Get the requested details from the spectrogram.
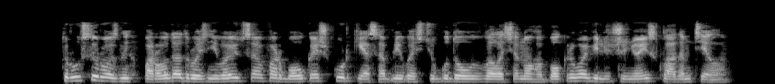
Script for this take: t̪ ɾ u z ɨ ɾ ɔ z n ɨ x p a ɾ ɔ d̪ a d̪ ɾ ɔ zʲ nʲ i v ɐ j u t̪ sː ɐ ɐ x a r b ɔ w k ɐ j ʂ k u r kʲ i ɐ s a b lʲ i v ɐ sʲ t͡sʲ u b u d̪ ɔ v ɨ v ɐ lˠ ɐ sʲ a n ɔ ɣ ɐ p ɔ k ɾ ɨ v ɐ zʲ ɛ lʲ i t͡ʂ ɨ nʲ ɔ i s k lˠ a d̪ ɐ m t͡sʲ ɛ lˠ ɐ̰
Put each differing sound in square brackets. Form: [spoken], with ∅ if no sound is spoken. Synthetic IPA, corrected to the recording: t̪ ɾ u [s] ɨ ɾ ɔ z n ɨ x p a ɾ ɔ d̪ a d̪ ɾ ɔ zʲ nʲ i v ɐ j u t̪ sː ɐ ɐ [f] a r b ɔ w k ɐ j ʂ k u r kʲ i ɐ s a b lʲ i v ɐ sʲ t͡sʲ u b u d̪ ɔ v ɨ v ɐ lˠ ɐ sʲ a n ɔ ɣ ɐ p ɔ k ɾ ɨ v ɐ [vʲ] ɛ lʲ i t͡ʂ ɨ nʲ ɔ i s k lˠ a d̪ ɐ m t͡sʲ ɛ lˠ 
